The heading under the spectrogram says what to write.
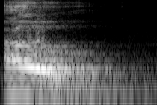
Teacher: So the tongue changes from lax to tense position. Ow. The tongue changes from ow, from lax to tense position.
